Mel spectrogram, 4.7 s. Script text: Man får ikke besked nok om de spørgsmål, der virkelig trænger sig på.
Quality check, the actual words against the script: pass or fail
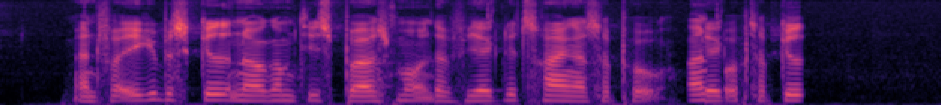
fail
